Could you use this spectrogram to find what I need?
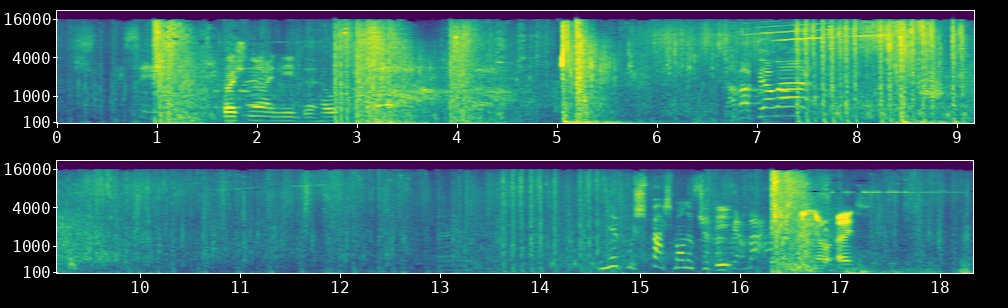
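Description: Gunshots and explosions crack from a video game.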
